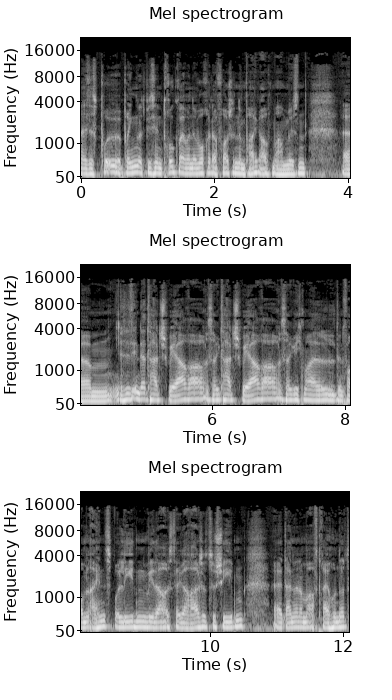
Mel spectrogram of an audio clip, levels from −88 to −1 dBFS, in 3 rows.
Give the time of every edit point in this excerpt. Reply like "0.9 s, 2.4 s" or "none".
6.1 s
